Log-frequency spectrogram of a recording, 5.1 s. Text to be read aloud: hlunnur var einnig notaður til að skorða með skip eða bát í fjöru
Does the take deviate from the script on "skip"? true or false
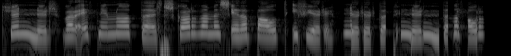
true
